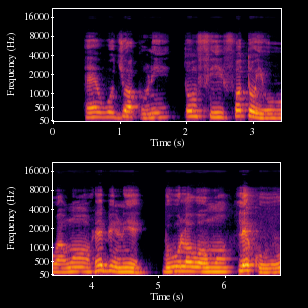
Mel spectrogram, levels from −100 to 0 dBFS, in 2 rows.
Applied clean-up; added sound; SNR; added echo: none; none; none; none.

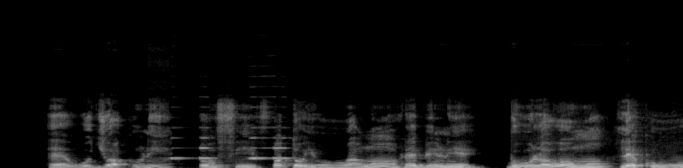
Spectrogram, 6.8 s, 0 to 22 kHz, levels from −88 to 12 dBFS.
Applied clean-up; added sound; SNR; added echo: neural mask model RNNoise.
